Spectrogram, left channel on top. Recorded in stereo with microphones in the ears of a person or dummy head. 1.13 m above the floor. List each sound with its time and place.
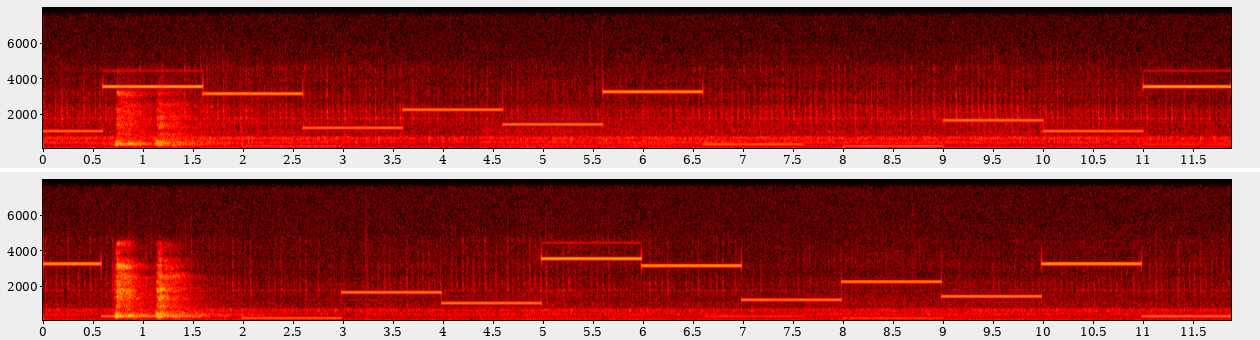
0.7 s a cough: 40° right (ahead or behind), 0.9 m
